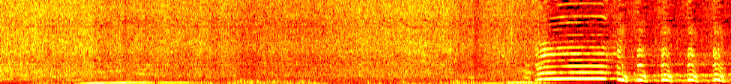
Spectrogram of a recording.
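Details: Siamang duet from a captive family at ZooTampa in Tampa, Florida, calls that strengthen the parents' bond: two low rising booms, then a sudden run of fast, ringing harmonic barks near the end.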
